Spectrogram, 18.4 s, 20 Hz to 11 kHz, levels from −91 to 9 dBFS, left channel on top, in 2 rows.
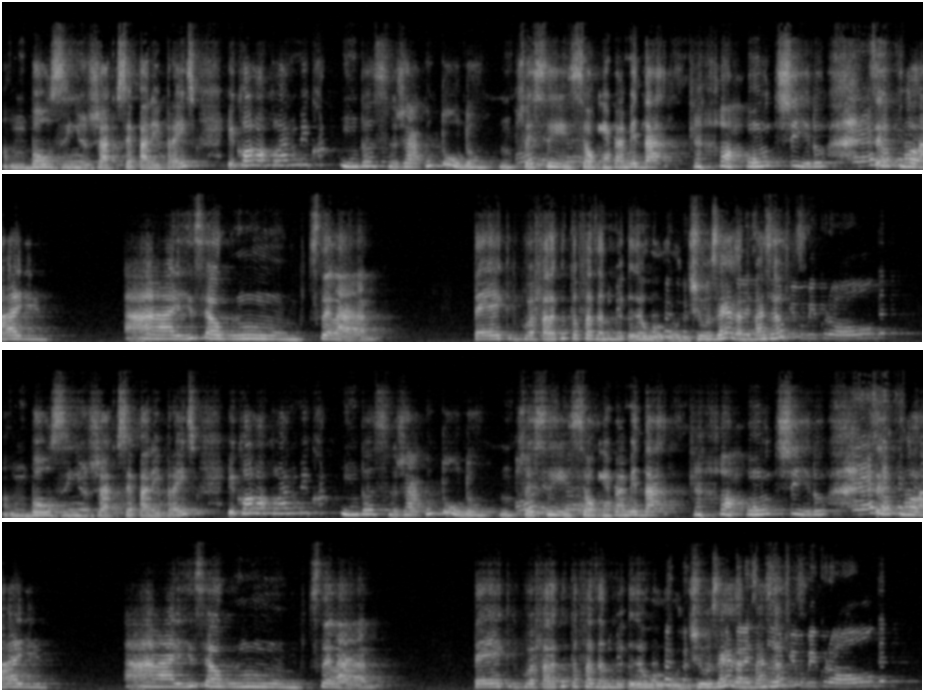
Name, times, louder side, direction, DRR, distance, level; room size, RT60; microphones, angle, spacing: voice 1, 0.0-9.7 10.4-13.0 13.9-17.0, left 2 dB, 30° left, 6 dB, 1.9 m, -27 dB
voice 2, 5.1-5.9 8.5-9.0 15.7-16.1 16.4-18.0, right 3 dB, 25° right, 1 dB, 2.4 m, -34 dB
25.5 x 21.0 x 8.8 m, 0.78 s
head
